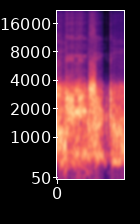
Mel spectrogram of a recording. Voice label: firing, combine grunt; Half Life Model Pack

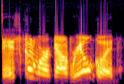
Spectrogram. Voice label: round start, swat fem; Counter Strike Model Pack; CS:GO

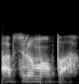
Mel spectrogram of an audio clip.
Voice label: disagree, gendermerie male

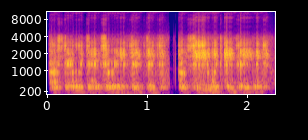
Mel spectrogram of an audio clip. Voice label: taunt, combine charger; Half Life Alyx

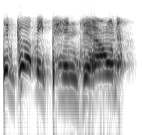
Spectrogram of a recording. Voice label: pinned, professional fem; vo; Counter Strike Model Pack; CS:GO

